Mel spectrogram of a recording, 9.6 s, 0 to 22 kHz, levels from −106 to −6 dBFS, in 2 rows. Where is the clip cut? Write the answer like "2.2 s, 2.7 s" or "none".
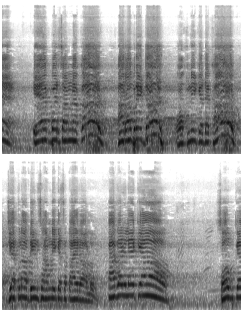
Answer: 6.8 s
